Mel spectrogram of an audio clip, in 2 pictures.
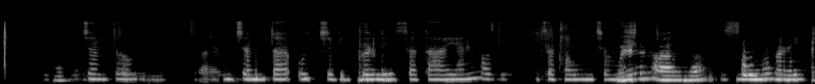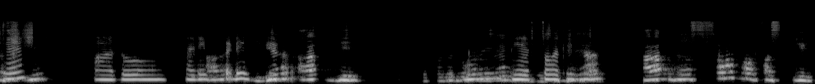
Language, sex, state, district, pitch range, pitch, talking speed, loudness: Hindi, female, Bihar, Jamui, 215-235 Hz, 225 Hz, 40 wpm, -25 LUFS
